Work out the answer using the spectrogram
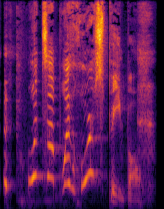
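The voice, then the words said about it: Imitates another person's voice. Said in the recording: “That's actually really good, Jim Gaffigan.”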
